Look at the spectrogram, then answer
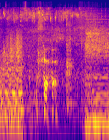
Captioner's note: laughs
